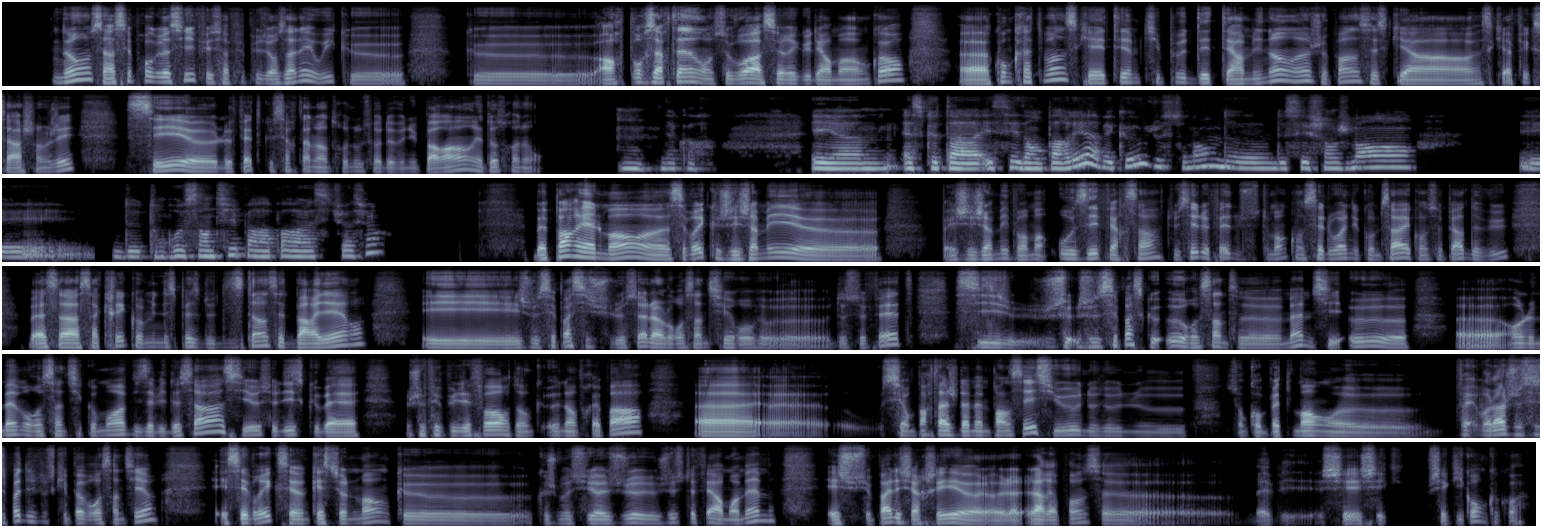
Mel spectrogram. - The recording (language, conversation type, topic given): French, advice, Comment maintenir mes amitiés lorsque la dynamique du groupe change ?
- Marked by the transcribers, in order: drawn out: "que"; drawn out: "heu"; drawn out: "que"; drawn out: "heu"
